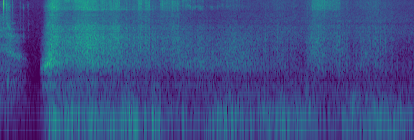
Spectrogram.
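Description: A long, steady breathy exhale pushed out through narrowed lips as a voice exercise, as if through a small narrow tube, a soft continuous hiss lasting several seconds after a brief pause, with no talking.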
